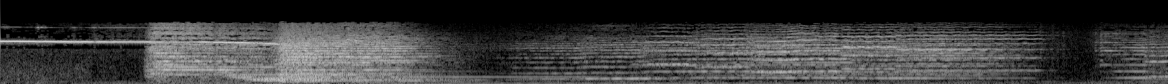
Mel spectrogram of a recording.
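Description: A whistle is blown hard, bursting into a loud, shrill blast that then holds as a long, wavering, reedy tone for several seconds before cutting off near the end.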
